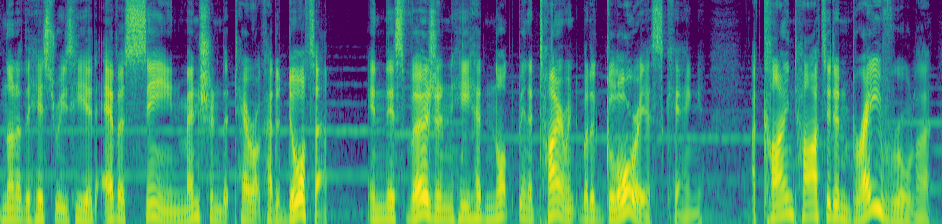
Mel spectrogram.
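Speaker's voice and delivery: plain reading voice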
